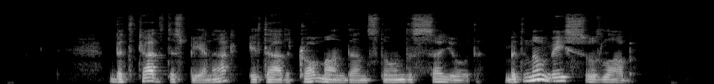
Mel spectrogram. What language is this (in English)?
Latvian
